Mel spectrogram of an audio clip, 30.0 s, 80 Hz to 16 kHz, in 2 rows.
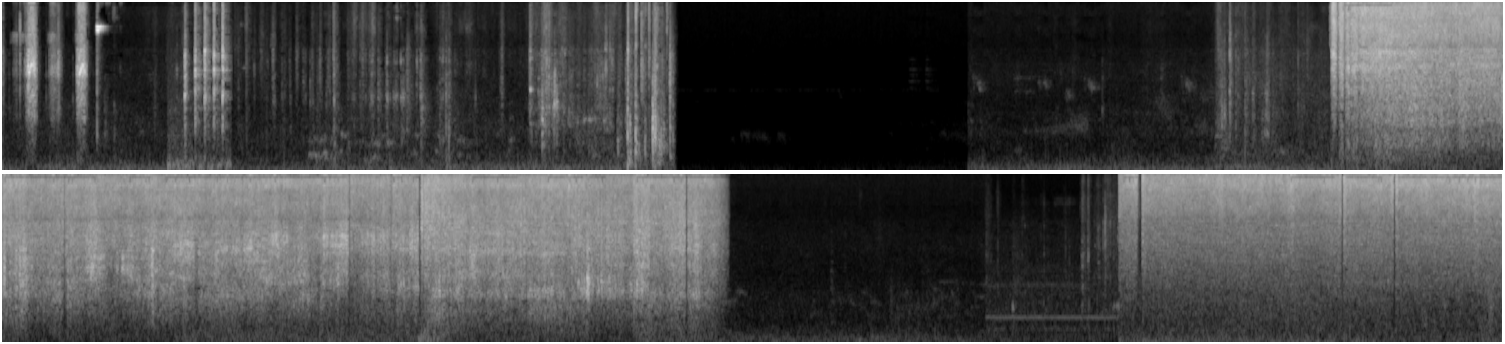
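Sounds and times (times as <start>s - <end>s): hiss of air jet: 13.3s - 22.3s, 26.2s - 30.0s.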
